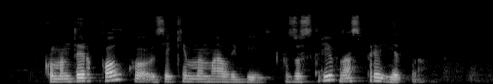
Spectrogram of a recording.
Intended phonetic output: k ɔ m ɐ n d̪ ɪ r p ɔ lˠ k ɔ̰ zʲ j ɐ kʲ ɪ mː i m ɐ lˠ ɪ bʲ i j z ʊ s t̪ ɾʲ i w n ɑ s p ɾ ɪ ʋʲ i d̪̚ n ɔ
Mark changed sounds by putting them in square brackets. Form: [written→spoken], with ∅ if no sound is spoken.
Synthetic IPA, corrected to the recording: k ɔ m ɐ n d̪ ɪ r p ɔ lˠ k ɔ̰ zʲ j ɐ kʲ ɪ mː [i→ɪ] m [ɐ→ɑ] lˠ ɪ bʲ i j z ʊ s t̪ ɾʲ i w n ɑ s p ɾ ɪ ʋʲ i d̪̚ n ɔ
